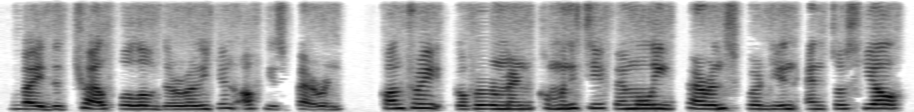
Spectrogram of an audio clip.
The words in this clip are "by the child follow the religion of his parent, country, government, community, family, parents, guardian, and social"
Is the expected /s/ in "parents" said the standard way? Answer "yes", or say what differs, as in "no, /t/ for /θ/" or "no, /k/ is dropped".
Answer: yes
